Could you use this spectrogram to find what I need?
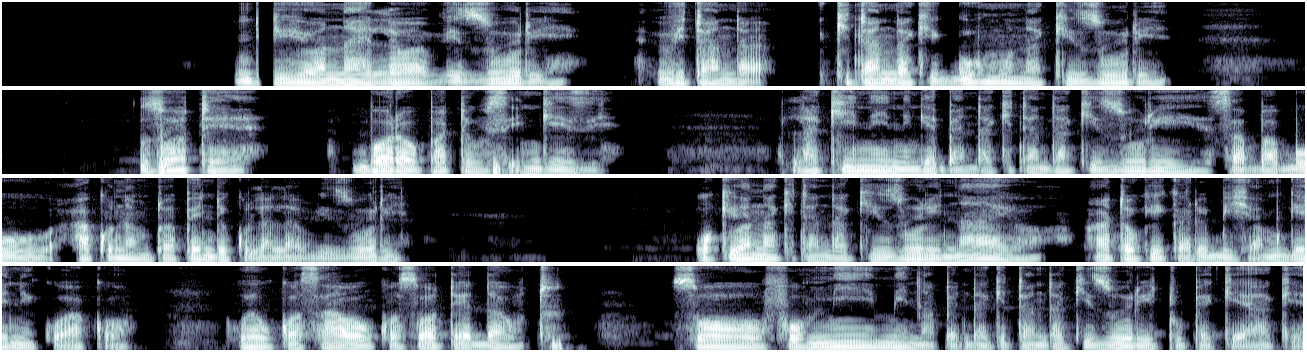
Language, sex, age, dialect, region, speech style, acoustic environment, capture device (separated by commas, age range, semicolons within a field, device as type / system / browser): Swahili, male, 25-34, Kenya - Nairobi Sheng-influenced, Kenya, relaxed, silence, mobile / Linux / Chrome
